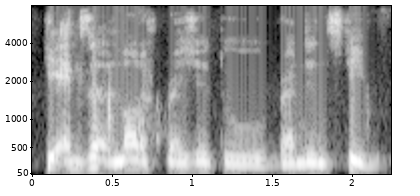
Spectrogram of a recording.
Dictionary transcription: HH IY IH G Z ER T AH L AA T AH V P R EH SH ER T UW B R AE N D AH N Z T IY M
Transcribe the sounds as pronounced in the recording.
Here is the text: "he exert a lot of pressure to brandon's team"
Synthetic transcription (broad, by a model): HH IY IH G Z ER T AH L AA T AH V P L EH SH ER T UW B R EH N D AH N S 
